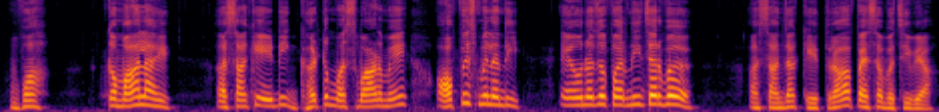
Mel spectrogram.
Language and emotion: Sindhi, surprised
